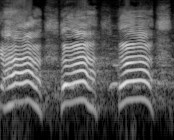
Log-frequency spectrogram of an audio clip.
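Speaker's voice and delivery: high, loud comic screams; screaming. Retold or imitated. Air blasts in her eyes, screaming high and loud. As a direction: yelp at each air blast. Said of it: "I'm, like, screaming".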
